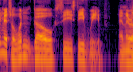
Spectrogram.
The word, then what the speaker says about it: Wiebe: is going Steve Wiebe everybody's like that we be its we be and then like they're like oh we've been saying it wrong the whole time just you just have to you just have to remember you just have to remember the cover of lean on me we be jammin don't be a Mitchell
